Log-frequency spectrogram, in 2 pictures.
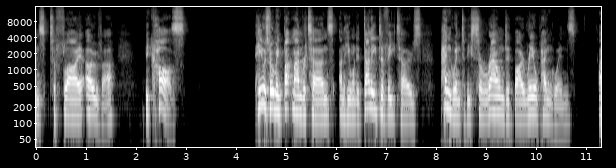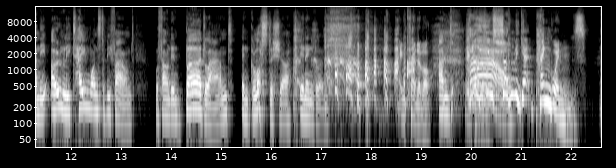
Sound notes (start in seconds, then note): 16.4 giggle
